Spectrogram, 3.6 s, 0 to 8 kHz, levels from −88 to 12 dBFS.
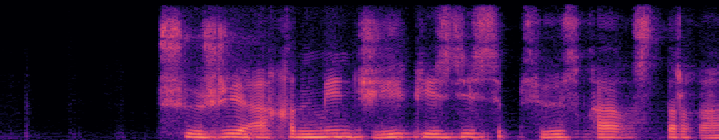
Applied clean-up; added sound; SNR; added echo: neural mask model RNNoise.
